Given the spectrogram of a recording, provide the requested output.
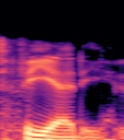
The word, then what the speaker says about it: Fieri: It's Fieri. – Is it Fieri? – It's pronounced Fieri, yeah. – Okay. Guy Fieri. I thought it was Ars in his name. – It is. F-I-E-R-I, but it's pronounced Fieri.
